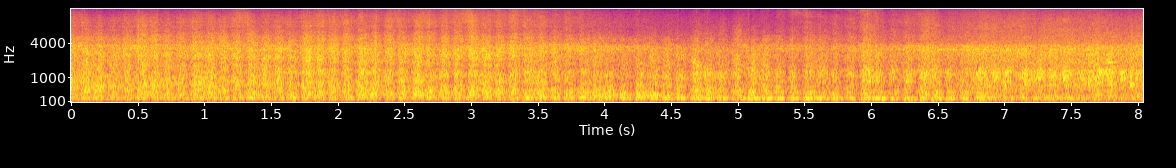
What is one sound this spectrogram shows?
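A steam locomotive puffs and roars loudly as it climbs past.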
